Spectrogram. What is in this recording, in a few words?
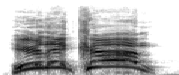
mini finale get ready, voice, biker; Left 4 Dead 2; left4dead2 dlc3; survivor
